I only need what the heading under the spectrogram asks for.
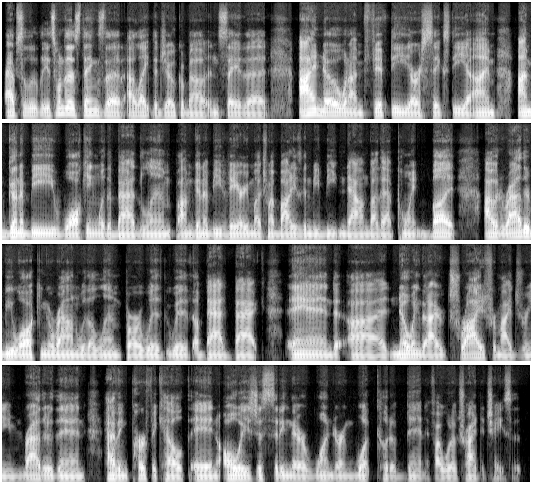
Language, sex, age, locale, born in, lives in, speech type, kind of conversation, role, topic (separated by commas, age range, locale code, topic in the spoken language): English, male, 25-29, en-US, United States, United States, conversation, podcast, guest, How do your daily routines and work habits shape your typical day on the job?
